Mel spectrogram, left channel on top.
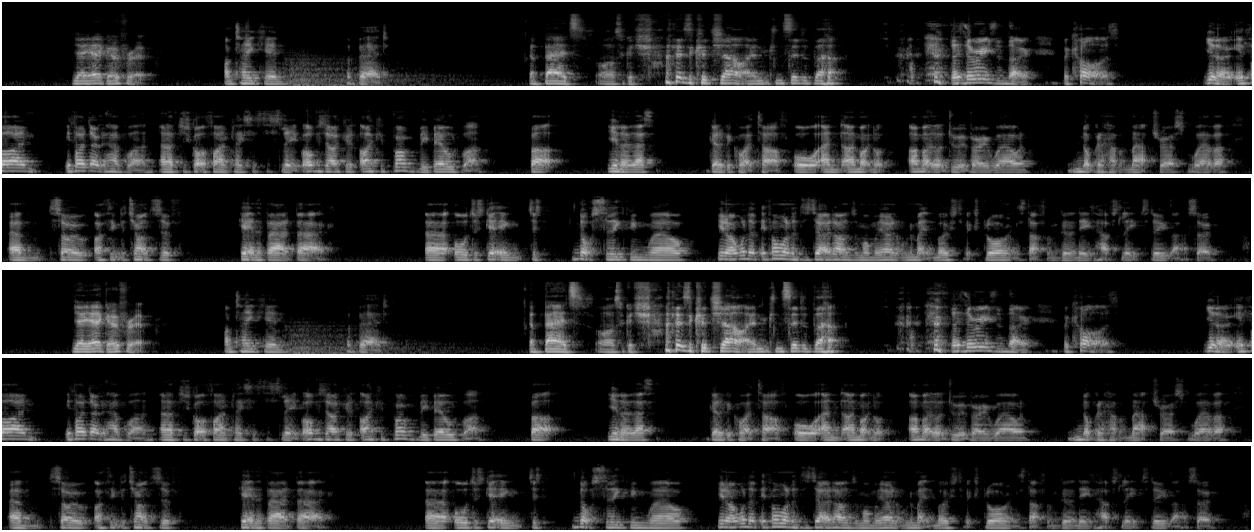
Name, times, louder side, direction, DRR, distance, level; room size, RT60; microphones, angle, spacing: voice 1, 0.7-1.5 5.3-8.4 8.9-9.5, right 4 dB, 80° right, 1.1 m, -24 dB
voice 2, 2.2-2.8 3.4-3.9 8.9-11.1 12.0-12.8 13.1-17.3 17.8-18.0 18.6-19.0 19.6-22.7 23.2-24.7 25.1-26.7 27.4-28.2 29.2-30.4 30.7-31.8 32.2-37.1, left 2 dB, 20° left, 1.2 m, -27 dB
sound 1, 2.8-5.1, left 1 dB, 5° left, 1.7 m, -47 dB
17.0 x 6.1 x 4.6 m
head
